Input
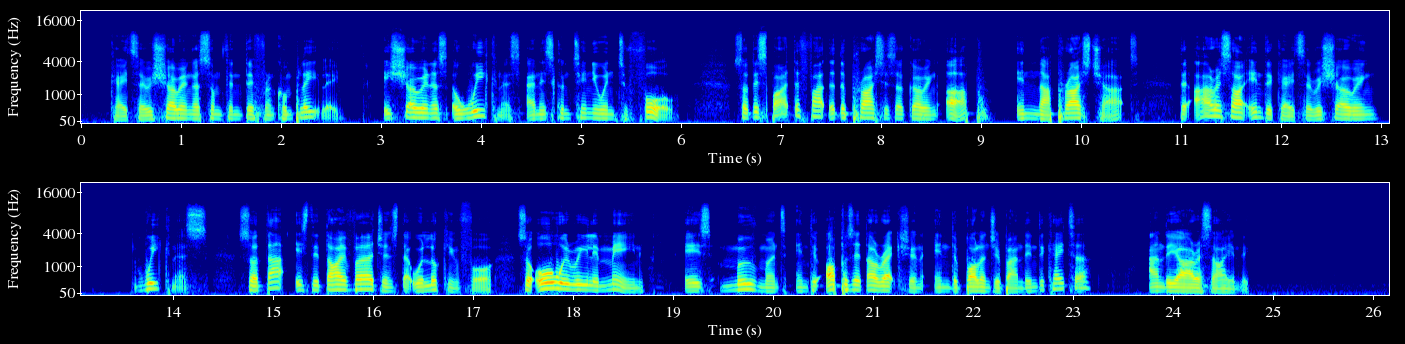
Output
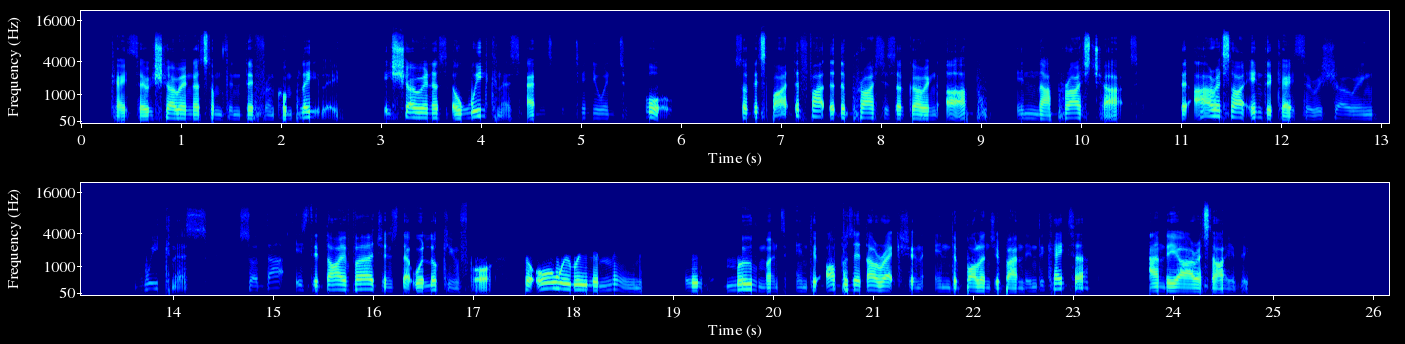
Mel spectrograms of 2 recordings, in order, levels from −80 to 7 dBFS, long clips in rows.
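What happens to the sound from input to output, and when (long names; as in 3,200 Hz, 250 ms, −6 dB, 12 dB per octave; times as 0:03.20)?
0:04.53–0:07.50: fade in, from −24 dB
0:12.10–0:15.35: downward compressor 4 to 1, threshold −35 dBFS
0:16.93–0:19.69: Butterworth low-pass 1,600 Hz 96 dB per octave
whole clip: high-pass filter 850 Hz 6 dB per octave; noise gate −56 dBFS, range −18 dB; output level in coarse steps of 19 dB; level +2.5 dB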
